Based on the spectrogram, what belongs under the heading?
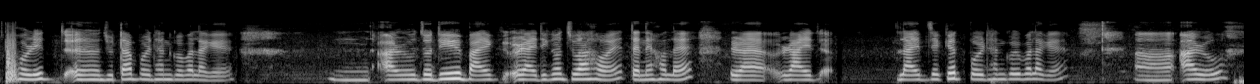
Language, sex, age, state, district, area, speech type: Assamese, female, 18-30, Assam, Jorhat, urban, spontaneous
